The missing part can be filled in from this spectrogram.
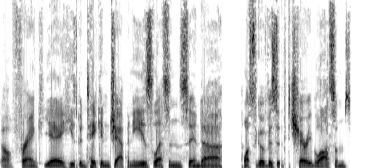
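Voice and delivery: plain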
